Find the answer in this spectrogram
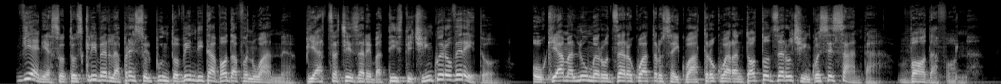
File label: spot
